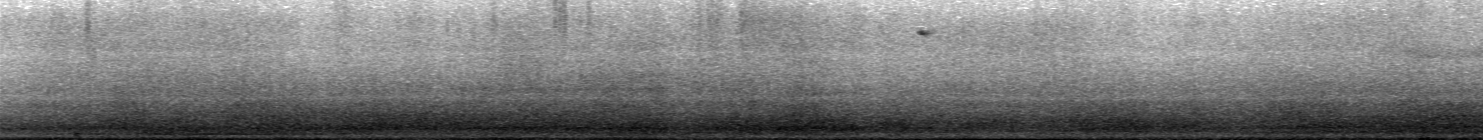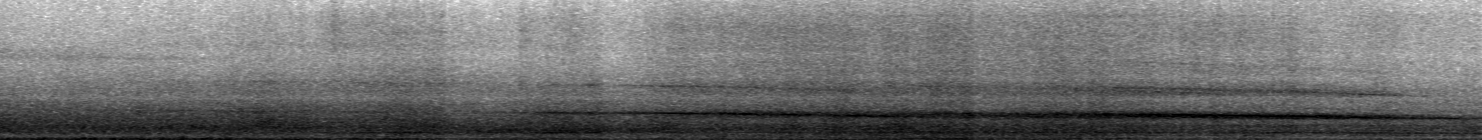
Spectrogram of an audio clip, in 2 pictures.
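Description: A train approaching from a distance over a steady rushing noise. About two-thirds of the way through, a high whine comes in and slowly falls in pitch.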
